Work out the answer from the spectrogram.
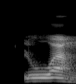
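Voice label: "luang", Malay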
